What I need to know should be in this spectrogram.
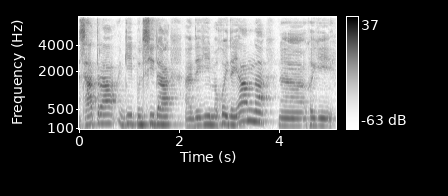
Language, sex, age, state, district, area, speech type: Manipuri, male, 18-30, Manipur, Bishnupur, rural, spontaneous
